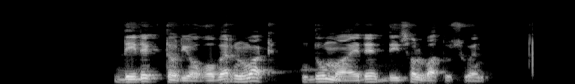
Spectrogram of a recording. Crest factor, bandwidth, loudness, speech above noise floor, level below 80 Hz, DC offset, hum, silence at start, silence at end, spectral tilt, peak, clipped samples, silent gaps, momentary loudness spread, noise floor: 16 dB; 7.6 kHz; -14 LUFS; over 76 dB; -62 dBFS; under 0.1%; none; 1.15 s; 0.9 s; -6 dB/octave; 0 dBFS; under 0.1%; none; 18 LU; under -90 dBFS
